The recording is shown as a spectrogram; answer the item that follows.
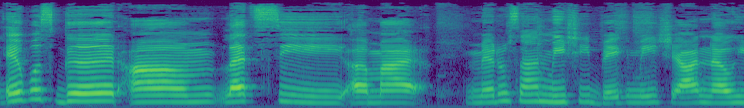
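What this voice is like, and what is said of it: Deep, rough recovering voice. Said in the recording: “I cannot talk at all last week. I sound like a man a little bit, but last week there was no voice”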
